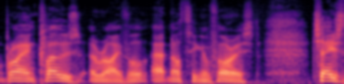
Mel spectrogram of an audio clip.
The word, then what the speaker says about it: Clough: But the producer has never heard of him, or indeed of Brian Clough. In fact, I just had to teach her how to pronounce the word Clough, Clough.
